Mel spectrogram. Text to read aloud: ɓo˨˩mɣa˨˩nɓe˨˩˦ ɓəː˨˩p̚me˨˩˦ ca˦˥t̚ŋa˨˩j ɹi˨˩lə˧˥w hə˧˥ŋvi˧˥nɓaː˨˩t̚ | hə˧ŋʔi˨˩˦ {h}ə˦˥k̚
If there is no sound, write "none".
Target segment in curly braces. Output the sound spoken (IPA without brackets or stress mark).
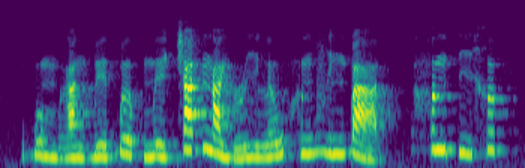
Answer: x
